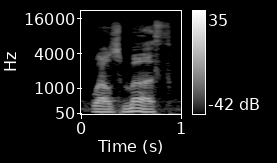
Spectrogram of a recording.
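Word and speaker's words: Wellsmouth: mouth has a u wells muth but it's it would look like well's mouth but it is pronounced well's muth and it's it's yeah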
